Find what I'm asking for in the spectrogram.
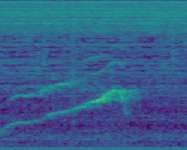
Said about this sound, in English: I'm using cold water because cold water helps to stop the cooking process.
